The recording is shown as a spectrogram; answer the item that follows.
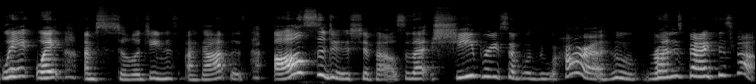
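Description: A woman's put-on character voice, high-pitched with a bright, sharp tone, lively intonation and a fairly slow pace.

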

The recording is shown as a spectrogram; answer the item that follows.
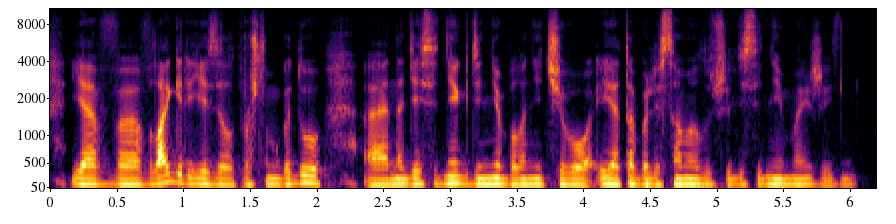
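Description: On a very clean recording with a silent background, a man talks very fast at a fairly low pitch in a flat monotone. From Ukraine, Bila Tserkva. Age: young. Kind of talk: casual interview chat.

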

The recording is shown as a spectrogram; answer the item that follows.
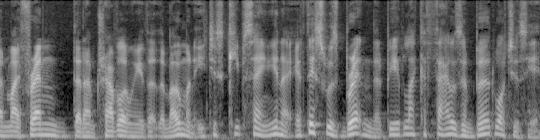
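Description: Talking very fast with hardly any pauses, a man at a medium pitch comes through on a very clean recording with a silent background. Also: lively intonation. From Yorkshire, northern England. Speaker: birding podcast host. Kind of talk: casual chat. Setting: travelling in California.

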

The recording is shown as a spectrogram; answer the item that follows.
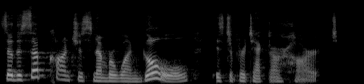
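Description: A woman with a Texan accent, moderate pace and ordinary pitch variation, on a very clean recording with a silent background. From Texas. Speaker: voice coach. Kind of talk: interview.

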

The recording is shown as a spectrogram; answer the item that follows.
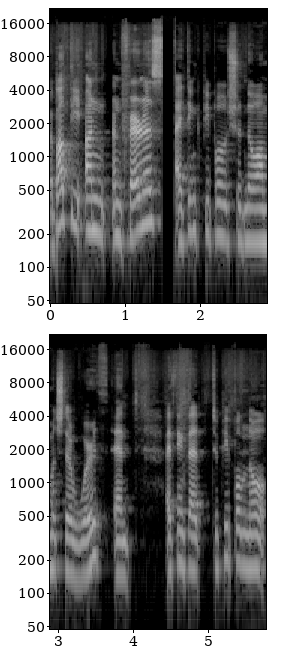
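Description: A fairly quick pace in a Portuguese accent, on a very clean recording with a silent background. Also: woman. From Portugal. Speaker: podcast host. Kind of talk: casual interview chat. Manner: playful, joking.

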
